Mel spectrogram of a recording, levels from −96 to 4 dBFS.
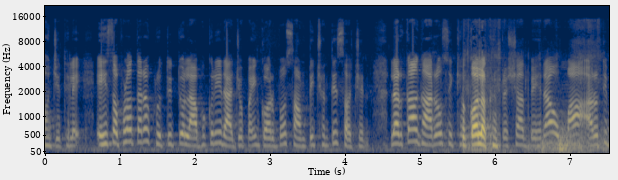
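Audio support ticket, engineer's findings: Sudden gain jump, 5.57 to 6.07 s. Sound and noise floor rise together by about 16 dB, then return. Likely an unramped digital gain step or bit shift.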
